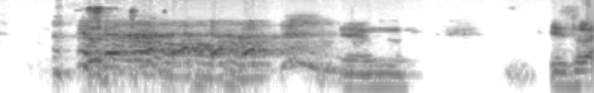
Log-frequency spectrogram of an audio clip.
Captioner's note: laughter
